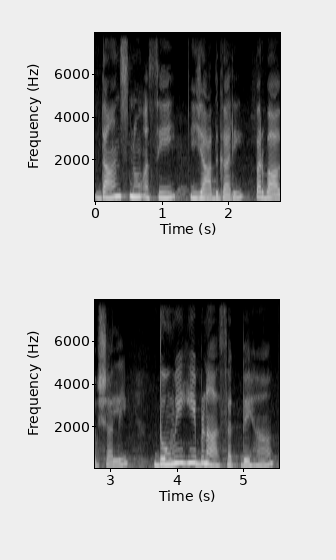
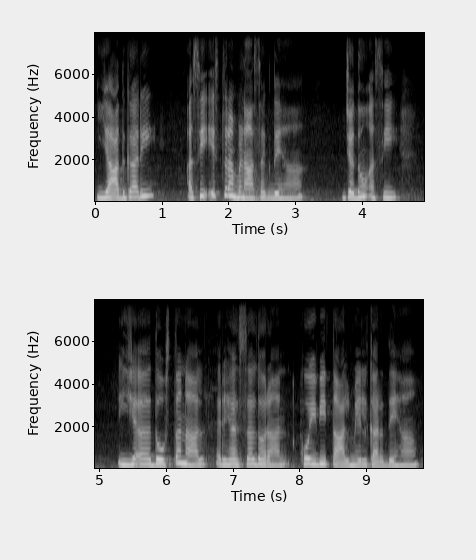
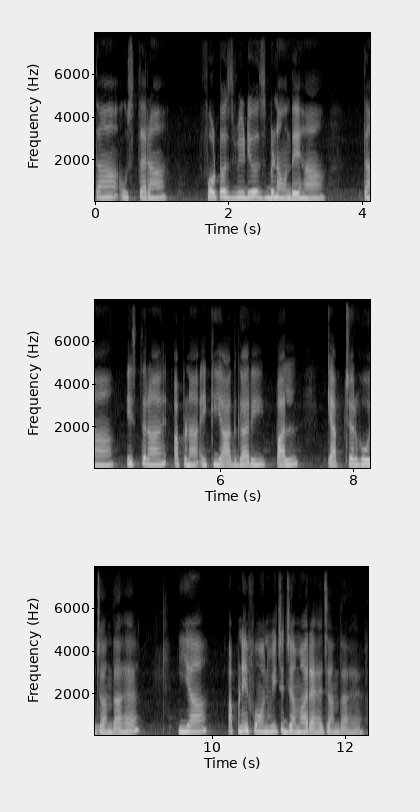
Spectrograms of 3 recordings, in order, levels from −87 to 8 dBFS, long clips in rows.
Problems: none marked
